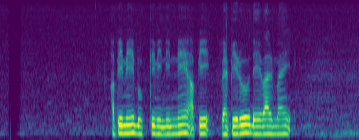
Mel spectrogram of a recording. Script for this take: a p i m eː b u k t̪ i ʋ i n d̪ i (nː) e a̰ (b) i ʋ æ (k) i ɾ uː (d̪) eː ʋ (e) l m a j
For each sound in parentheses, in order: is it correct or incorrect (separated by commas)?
correct, incorrect, incorrect, correct, incorrect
